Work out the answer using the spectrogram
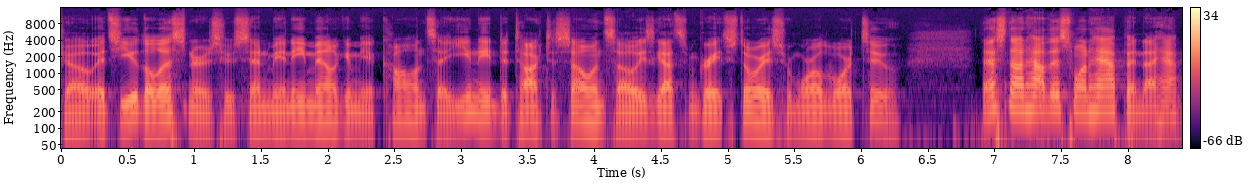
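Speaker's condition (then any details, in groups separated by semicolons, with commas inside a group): No condition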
